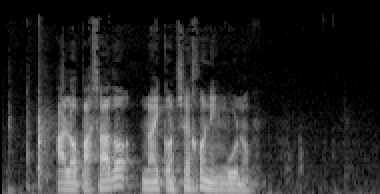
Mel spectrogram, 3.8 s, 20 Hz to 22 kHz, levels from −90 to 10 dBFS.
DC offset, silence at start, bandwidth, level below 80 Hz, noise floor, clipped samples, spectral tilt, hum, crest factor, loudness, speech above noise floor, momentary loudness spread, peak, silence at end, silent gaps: under 0.1%; 0.25 s; 16 kHz; -48 dBFS; -60 dBFS; under 0.1%; -6.5 dB/octave; none; 18 dB; -19 LUFS; 42 dB; 11 LU; -2 dBFS; 1.25 s; none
